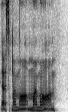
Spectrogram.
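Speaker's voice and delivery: rough, creaky, labored, struggling to get words out. Retelling a patient's words from a hospital bed: imitating struggling to speak. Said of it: "he's struggling to s-, to speak".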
